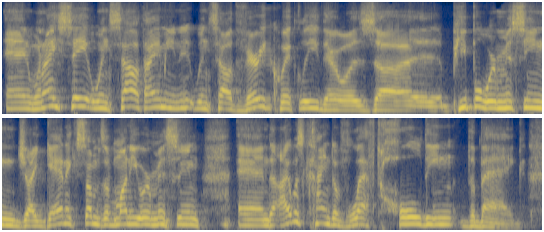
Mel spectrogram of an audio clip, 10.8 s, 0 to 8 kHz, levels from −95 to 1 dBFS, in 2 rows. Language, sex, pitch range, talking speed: English, male, 125-175 Hz, 195 wpm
